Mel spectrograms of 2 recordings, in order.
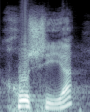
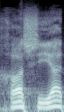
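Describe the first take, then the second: First: The first vowel is a 'u' sound. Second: The first vowel is an 'a' sound. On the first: The companions were the ones who feared. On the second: The Prophet was the one who feared. "dengan fathah kha"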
